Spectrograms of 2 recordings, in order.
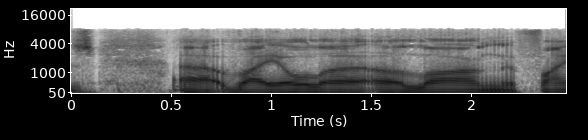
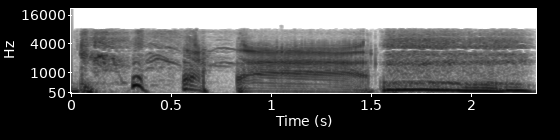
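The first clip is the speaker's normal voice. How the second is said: long burst of real laughter; hearty laugh; 4 semitones higher than usual. Real, not acted. Host laughing at his guest's money joke, hearty laugh.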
